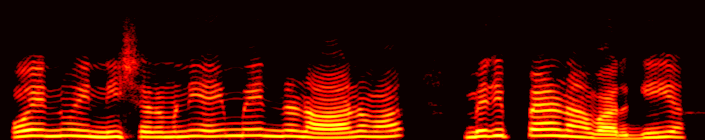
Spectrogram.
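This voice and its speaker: A woman's voice: high-pitched, brisk, no echo, close to an everyday voice. Woman playing a hot-tempered scolding niece. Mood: angry scolding. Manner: sharp, scolding, ranting. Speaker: angry niece heading to confront her sister-in-law. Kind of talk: amateur family drama skit. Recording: dry, dull lo-fi sound.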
